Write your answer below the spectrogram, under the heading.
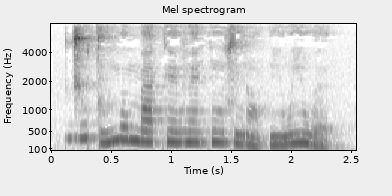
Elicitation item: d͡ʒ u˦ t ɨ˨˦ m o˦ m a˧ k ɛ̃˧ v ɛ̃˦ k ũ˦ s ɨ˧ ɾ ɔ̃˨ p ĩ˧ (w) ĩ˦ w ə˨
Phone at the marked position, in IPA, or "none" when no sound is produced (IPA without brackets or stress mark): w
